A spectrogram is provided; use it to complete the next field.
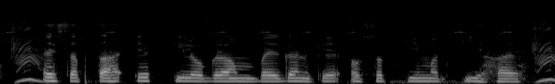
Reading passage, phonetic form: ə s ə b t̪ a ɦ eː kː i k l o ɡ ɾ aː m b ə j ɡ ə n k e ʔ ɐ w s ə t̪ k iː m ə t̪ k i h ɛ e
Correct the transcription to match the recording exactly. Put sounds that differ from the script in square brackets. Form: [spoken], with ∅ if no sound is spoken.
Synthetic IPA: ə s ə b t̪ a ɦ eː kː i [∅] l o ɡ ɾ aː m b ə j ɡ ə n k e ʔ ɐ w s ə t̪ k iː m ə t̪ k i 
